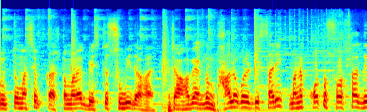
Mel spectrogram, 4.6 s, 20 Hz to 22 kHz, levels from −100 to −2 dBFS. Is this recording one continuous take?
no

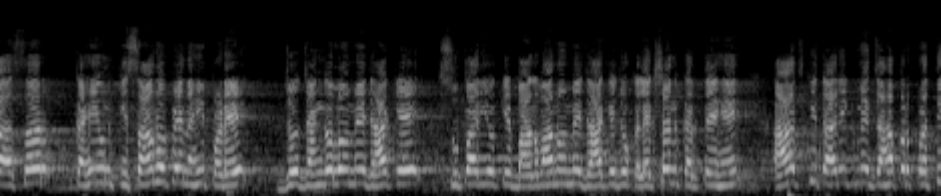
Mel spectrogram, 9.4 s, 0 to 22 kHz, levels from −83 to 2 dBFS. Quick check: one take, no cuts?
no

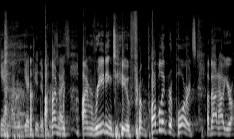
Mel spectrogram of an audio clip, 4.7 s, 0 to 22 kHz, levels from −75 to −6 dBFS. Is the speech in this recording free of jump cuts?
yes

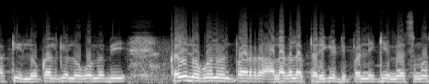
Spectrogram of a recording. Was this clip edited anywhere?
no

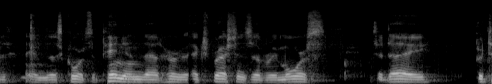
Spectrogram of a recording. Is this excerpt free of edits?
yes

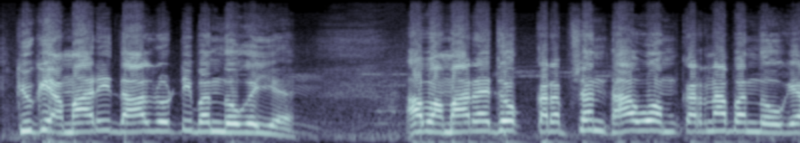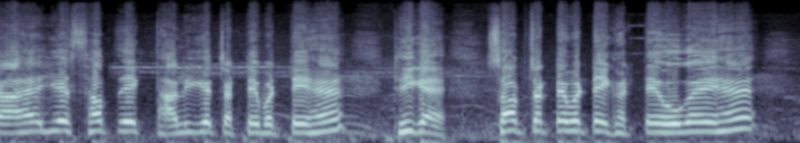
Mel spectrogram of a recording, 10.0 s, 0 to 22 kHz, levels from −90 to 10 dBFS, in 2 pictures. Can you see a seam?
no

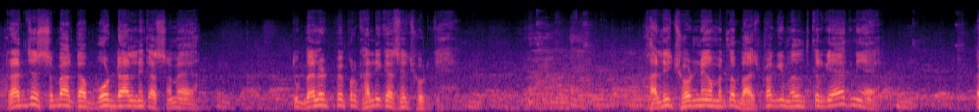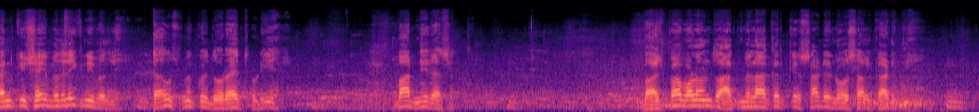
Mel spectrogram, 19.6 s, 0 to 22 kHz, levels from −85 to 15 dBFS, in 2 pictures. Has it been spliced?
yes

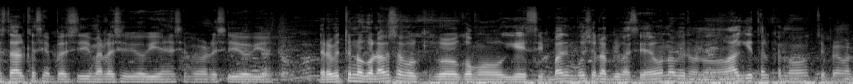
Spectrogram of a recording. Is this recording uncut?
yes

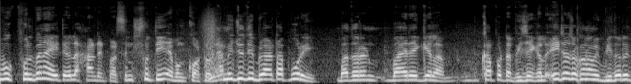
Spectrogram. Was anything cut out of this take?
yes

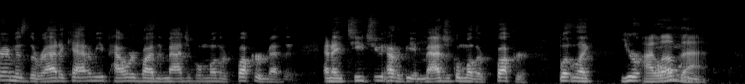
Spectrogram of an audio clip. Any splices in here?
no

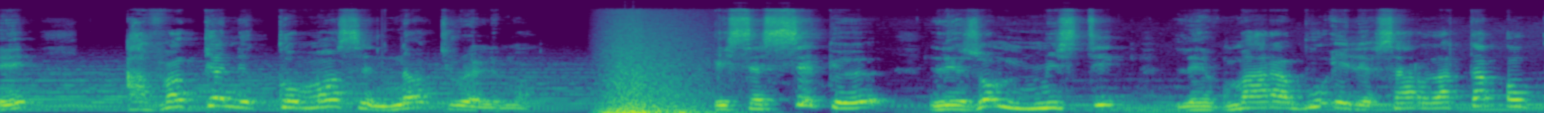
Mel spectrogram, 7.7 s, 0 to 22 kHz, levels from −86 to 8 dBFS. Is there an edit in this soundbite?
no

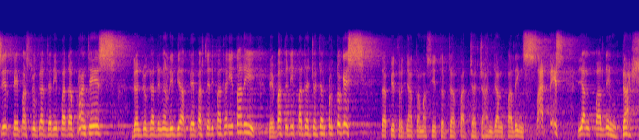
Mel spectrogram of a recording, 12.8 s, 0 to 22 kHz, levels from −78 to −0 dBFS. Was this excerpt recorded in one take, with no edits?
yes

